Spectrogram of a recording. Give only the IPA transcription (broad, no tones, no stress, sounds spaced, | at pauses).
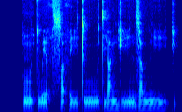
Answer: k õː t w e θ sˤ ʌ θ iː t uː t j a ŋ ɡ iː n z a w ŋ iː k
